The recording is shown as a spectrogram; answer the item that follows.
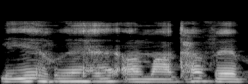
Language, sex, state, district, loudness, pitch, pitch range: Hindi, male, Bihar, Jahanabad, -18 LUFS, 130 Hz, 120-135 Hz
